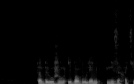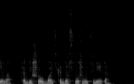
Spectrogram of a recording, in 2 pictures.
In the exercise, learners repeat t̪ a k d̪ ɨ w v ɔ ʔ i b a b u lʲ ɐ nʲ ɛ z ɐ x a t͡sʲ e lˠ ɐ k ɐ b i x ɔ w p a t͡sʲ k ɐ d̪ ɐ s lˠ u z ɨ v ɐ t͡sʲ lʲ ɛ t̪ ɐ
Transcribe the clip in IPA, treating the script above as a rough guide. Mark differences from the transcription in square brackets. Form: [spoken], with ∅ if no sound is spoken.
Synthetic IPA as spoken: t̪ a [∅] d̪ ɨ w [ʐ] ɔ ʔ i b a b u lʲ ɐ nʲ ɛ z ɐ x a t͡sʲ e lˠ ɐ k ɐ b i [ʂ] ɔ w [b] a t͡sʲ k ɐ d̪ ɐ s lˠ u [ʐ] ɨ v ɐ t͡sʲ lʲ ɛ t̪ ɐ

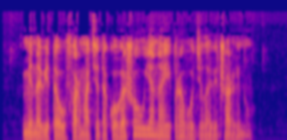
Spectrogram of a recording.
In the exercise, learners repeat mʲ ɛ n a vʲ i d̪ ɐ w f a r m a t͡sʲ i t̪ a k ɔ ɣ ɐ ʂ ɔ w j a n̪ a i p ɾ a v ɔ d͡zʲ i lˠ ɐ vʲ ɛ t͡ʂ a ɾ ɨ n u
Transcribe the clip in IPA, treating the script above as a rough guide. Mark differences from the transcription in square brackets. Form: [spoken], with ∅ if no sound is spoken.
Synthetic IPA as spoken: mʲ ɛ n a vʲ i [t̪] ɐ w f a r m a t͡sʲ [ɛ] t̪ a k ɔ ɣ ɐ ʂ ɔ w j a n̪ a i p ɾ a v ɔ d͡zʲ i lˠ ɐ vʲ ɛ t͡ʂ a ɾ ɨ n u

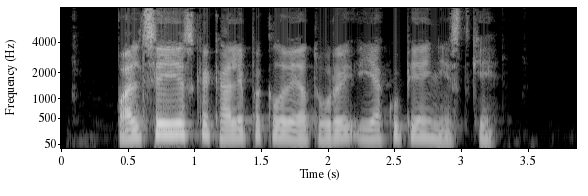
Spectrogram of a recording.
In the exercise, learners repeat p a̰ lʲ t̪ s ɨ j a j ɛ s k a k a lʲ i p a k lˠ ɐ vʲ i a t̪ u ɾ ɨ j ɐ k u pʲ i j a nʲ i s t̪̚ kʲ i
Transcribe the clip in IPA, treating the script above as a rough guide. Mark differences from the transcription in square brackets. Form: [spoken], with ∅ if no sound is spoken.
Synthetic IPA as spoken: p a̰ lʲ t̪ s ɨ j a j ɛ s k a k a lʲ i p [ɐ] k lˠ ɐ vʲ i a t̪ u ɾ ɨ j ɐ k u pʲ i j a nʲ i s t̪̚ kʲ i

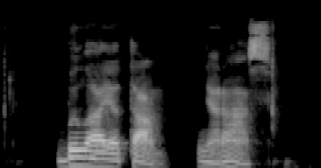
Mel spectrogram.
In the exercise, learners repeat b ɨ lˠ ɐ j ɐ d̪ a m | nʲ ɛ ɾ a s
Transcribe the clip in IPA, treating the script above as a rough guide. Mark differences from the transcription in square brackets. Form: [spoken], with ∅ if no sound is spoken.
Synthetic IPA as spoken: b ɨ lˠ [a] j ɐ [t̪] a m | nʲ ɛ ɾ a s

